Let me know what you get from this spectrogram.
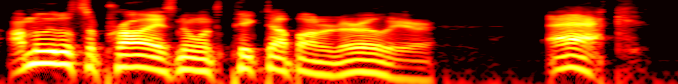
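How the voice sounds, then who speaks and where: A man playing an indignant, sarcastic reporter husband in a comedic audio drama, melodramatic and quick to wisecrack. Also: mid-range voice, sing-song, fairly bright tone, no echo, studio quality. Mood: defensive, bitter.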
